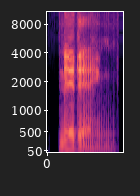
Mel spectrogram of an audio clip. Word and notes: knitting: American English

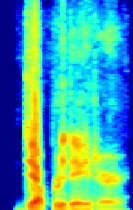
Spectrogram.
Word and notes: depredator: American English

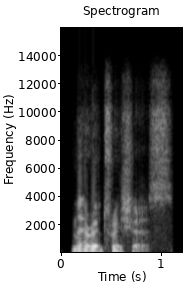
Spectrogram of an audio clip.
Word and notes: meretricious: British English

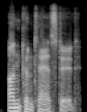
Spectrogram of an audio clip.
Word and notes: uncontested: British English

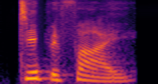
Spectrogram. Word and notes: typify: Indian

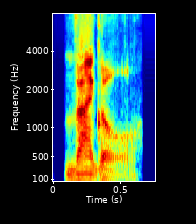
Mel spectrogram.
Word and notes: vagal: British English

